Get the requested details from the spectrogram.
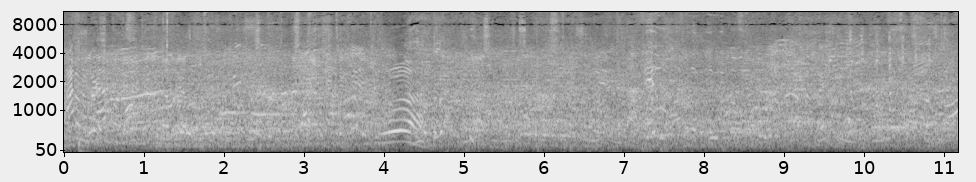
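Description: A large crowd chatters loudly in an echoing hall.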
